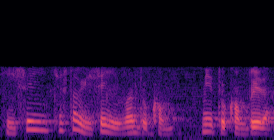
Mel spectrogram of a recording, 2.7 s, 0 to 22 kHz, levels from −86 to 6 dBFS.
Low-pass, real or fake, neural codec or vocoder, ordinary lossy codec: 3.6 kHz; real; none; none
